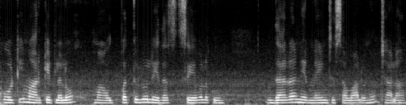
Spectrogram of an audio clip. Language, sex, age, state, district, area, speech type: Telugu, female, 45-60, Andhra Pradesh, Kurnool, rural, spontaneous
